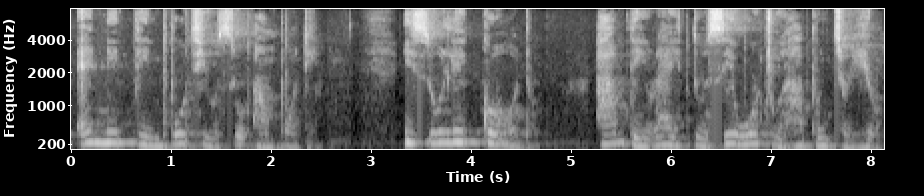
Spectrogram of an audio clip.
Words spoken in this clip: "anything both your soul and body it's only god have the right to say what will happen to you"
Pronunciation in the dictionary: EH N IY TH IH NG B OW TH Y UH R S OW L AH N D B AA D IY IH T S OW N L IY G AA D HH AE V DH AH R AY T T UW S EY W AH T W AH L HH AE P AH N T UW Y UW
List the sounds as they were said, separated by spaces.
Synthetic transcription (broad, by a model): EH N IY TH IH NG B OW T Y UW S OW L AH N B AA D IY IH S OW N L IY G AA D HH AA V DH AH R AY T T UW S EY W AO T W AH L HH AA P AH N T UW Y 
